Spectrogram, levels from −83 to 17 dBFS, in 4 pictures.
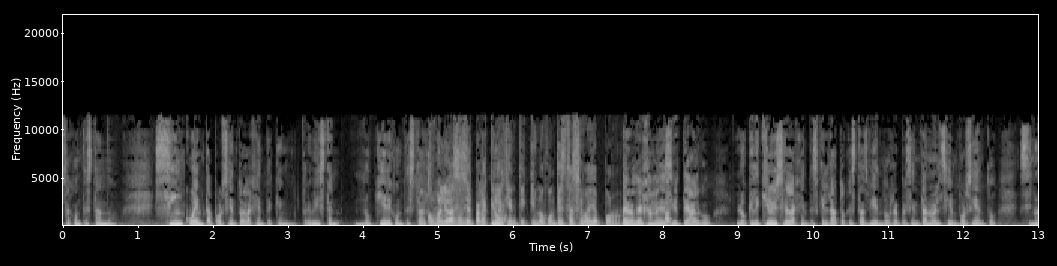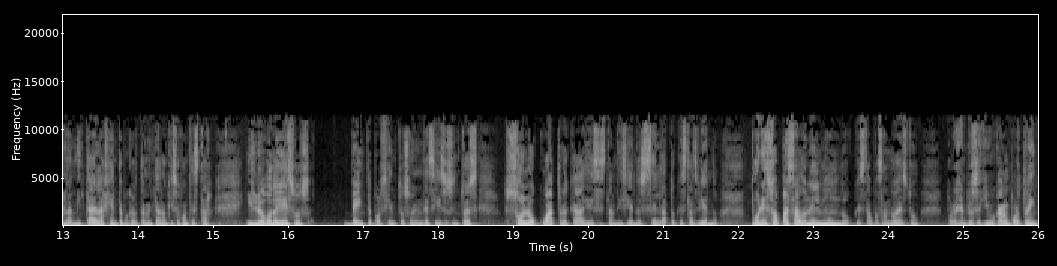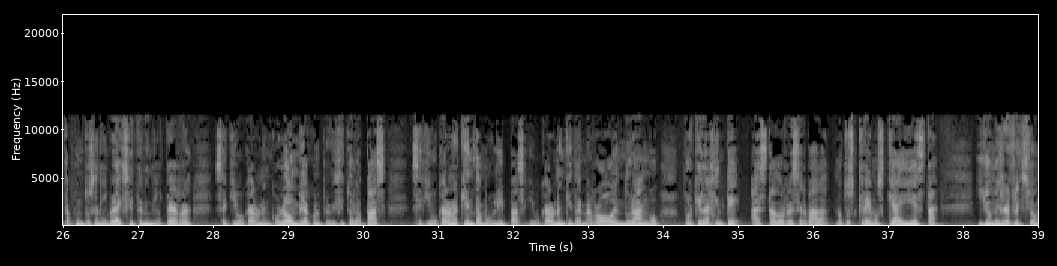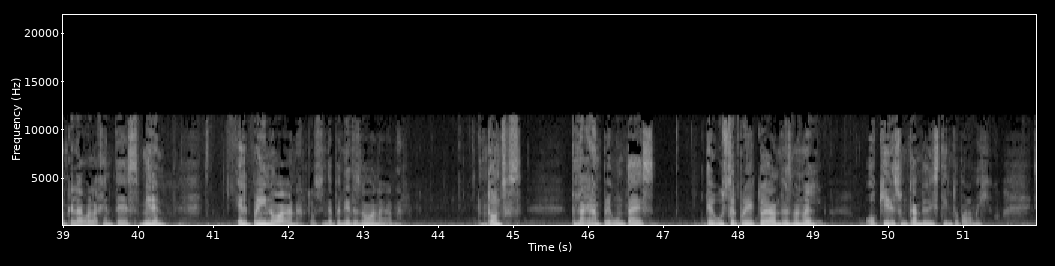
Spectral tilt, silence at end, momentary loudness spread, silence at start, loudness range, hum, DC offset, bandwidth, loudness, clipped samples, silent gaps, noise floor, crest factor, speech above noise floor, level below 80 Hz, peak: -5.5 dB/octave; 0.15 s; 11 LU; 0 s; 3 LU; none; under 0.1%; 11.5 kHz; -18 LUFS; under 0.1%; none; -46 dBFS; 16 dB; 29 dB; -36 dBFS; -2 dBFS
